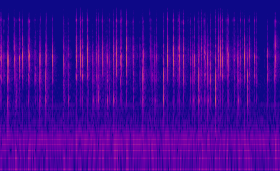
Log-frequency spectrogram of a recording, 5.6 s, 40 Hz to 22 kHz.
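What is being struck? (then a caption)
Mechanical keyboard with plastic keycaps and aluminium case. Fingertips type continuously on a mint-green Cyberboard R3 mechanical keyboard with plastic keycaps and an aluminum case. About forty quick, bright keystrokes follow one another at an uneven rhythm. Each is a dry, sharp tap with almost no ring and no low end.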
